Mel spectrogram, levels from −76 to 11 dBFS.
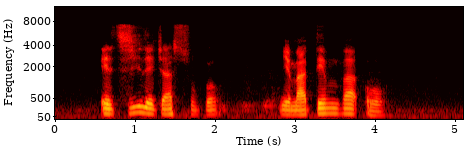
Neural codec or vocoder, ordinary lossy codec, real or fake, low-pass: codec, 16 kHz, 1.1 kbps, Voila-Tokenizer; MP3, 64 kbps; fake; 7.2 kHz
